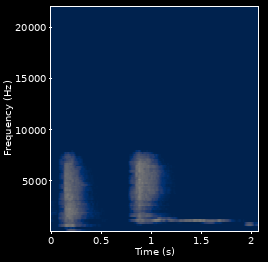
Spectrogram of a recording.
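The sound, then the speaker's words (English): A recorder is played softly in short phrases: a breathy puff, a pause, then a second breathy attack that settles into a steady held note, and finally a brief, lower tone on its own. “She's playing with a recorder. Got it. But definitely not a slide whistle.”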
